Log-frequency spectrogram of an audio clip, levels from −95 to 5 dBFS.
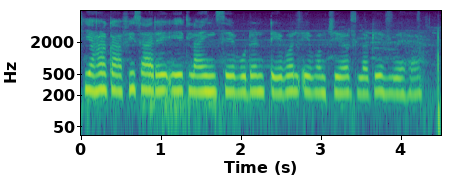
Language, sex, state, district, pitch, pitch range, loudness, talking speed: Hindi, female, Uttar Pradesh, Lucknow, 235 Hz, 220-245 Hz, -15 LUFS, 175 wpm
